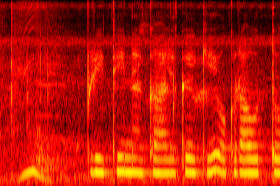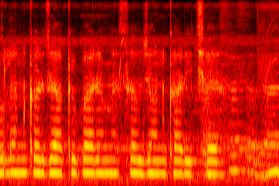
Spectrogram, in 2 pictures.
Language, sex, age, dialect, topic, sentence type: Maithili, female, 18-24, Angika, banking, statement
